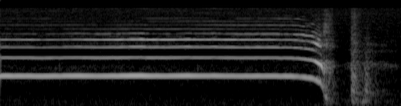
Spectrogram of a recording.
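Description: A woman's high-pitched, acted scream of labour pain, held on one steady note for about two seconds and then breaking off with a falling pitch near the end.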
